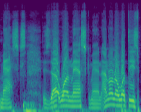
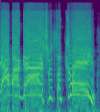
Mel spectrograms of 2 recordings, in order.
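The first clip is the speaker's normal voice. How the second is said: high, shrieking panic at a tree; mock scream; slower than usual. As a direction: shriek it out in fake terror. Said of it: "It's like".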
